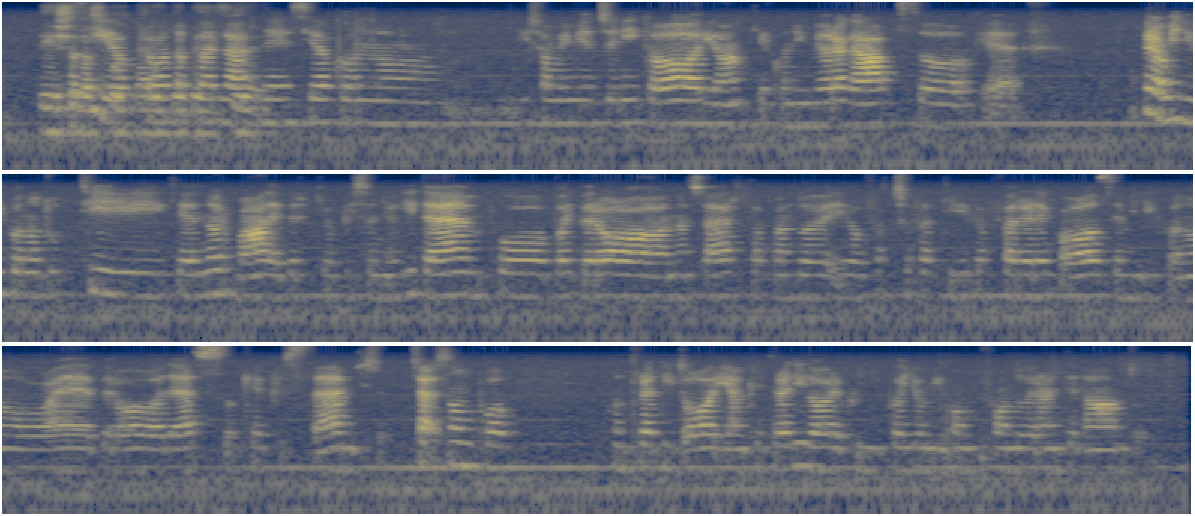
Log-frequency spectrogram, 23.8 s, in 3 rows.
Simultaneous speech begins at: 1 s

